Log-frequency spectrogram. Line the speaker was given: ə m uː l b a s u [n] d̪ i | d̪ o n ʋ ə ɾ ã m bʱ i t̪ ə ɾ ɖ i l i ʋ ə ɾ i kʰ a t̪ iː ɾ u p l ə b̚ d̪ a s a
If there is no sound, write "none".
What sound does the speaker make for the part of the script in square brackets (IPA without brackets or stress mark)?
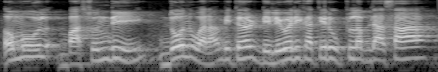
n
